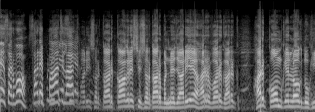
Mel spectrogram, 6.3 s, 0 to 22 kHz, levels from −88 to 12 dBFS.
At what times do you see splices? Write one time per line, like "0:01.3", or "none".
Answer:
0:01.9

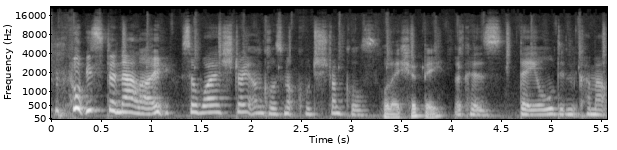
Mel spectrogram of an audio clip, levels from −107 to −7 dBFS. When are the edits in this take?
0:01.2
0:03.2
0:04.1

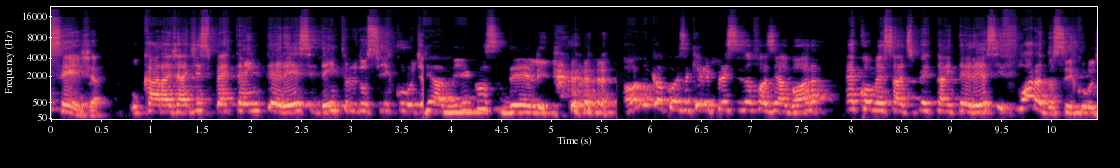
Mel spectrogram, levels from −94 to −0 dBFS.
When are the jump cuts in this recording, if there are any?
0:03.7
0:05.6

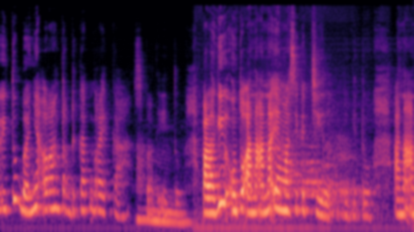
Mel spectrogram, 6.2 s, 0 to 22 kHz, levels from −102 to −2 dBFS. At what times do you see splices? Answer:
none

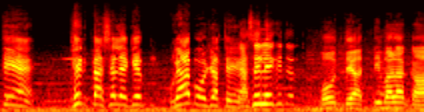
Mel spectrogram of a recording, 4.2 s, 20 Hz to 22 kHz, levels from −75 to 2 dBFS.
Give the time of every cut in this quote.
0:03.0

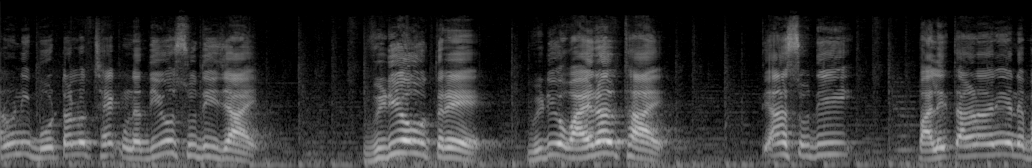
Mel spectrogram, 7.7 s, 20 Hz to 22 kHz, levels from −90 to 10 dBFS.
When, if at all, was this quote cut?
none

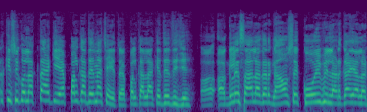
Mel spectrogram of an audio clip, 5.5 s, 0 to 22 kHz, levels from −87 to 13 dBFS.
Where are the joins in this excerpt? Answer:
0:03.2

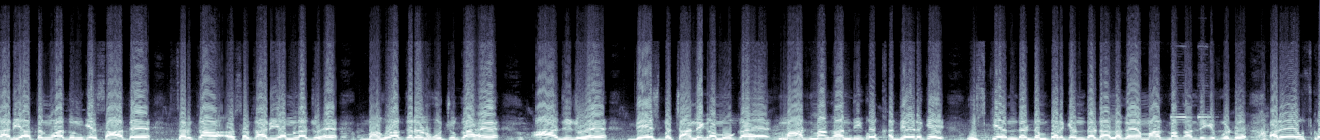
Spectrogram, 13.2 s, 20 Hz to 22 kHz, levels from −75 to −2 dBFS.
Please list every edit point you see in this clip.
0:07.7

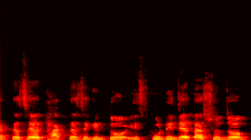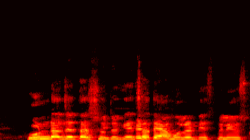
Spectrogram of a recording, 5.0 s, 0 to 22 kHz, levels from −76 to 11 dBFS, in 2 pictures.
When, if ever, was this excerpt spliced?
0:03.7

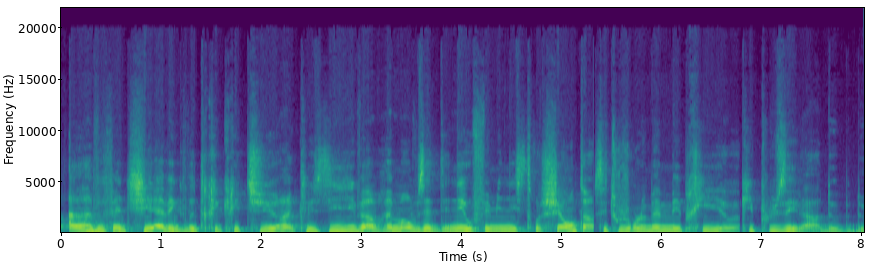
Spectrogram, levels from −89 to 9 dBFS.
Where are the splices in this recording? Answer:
0:05.4
0:06.8

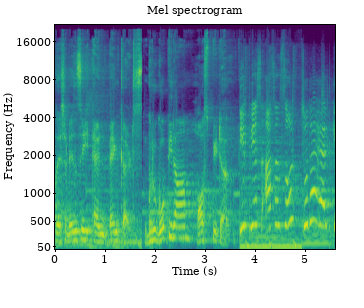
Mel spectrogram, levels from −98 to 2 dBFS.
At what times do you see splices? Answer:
0:01.6

